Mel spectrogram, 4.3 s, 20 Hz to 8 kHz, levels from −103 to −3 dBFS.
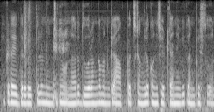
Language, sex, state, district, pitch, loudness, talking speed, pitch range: Telugu, female, Telangana, Hyderabad, 185 Hz, -16 LUFS, 195 wpm, 180-190 Hz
